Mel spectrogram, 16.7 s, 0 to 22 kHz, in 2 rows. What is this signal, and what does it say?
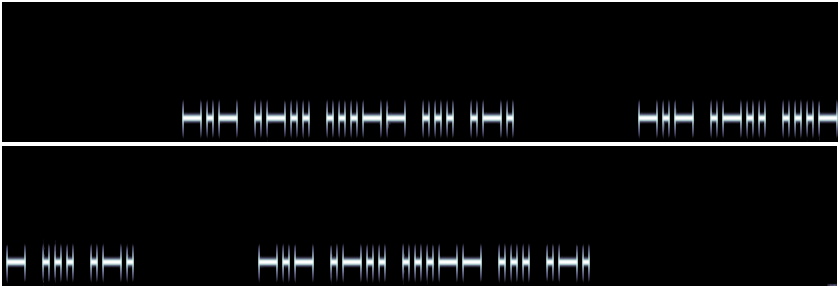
Morse code, heard as a keyed tone, about 20 wpm, 700 Hz. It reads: KL3SR KL3SR KL3SR
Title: USA Call Signs - 5 Characters - Repeated 3x - 20wpm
